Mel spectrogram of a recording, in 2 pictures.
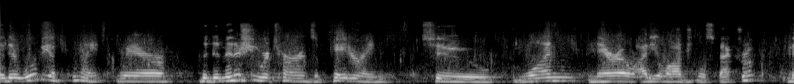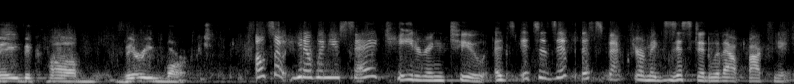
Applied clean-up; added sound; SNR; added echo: neural separator model SepFormer DNS4.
